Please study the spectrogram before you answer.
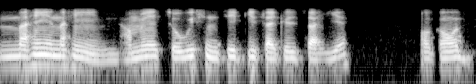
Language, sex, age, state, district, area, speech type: Hindi, male, 60+, Bihar, Begusarai, rural, conversation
